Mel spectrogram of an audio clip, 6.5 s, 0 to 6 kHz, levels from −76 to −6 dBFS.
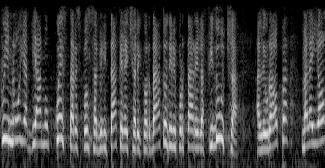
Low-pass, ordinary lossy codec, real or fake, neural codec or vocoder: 5.4 kHz; Opus, 24 kbps; fake; vocoder, 22.05 kHz, 80 mel bands, WaveNeXt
